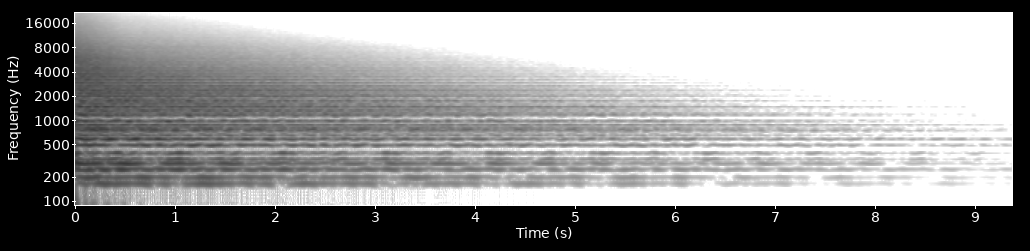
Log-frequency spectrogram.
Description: Chords_D_01.wav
